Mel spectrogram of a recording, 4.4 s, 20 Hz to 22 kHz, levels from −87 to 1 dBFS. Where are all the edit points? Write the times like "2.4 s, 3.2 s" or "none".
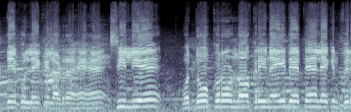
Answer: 1.4 s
